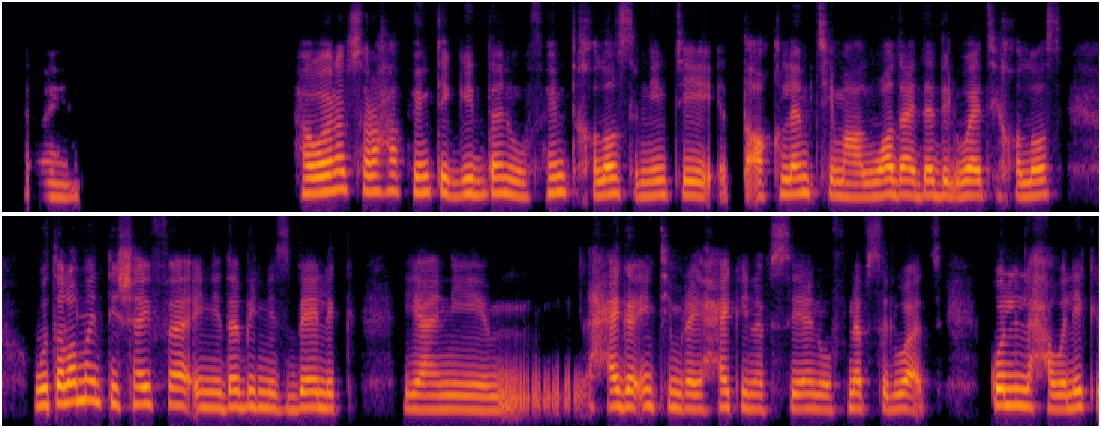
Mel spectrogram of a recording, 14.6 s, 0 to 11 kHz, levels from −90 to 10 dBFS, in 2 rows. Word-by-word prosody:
تمام. 165 -1 -10 1.5
هو 205 +1 +6
أنا 235 +3 +5
بصراحة 235 -2 -1
فهمتِك 215 -1 0
جدًا 200 +2 0
وفهمت 205 +5 -3
خلاص 195 +1 +1
إن 175 +1 -4
أنتِ 190 0 -3 0.4
تأقلمتِ 200 +3 -1
مع 170 -2 -2
الوضع 185 +3 +3
ده 185 +1 +1
دلوقتي 185 0 +1
خلاص، 185 +3 -2 0.4
وطالما 260 +5 +5
أنتِ 275 -3 0
شايفة 245 +1 0
إن 205 -3 +1
ده 215 - +2
بالنسبة 205 -2 -1
لِك 195 -2 -3 0.3
يعني 180 -2 -2 0.6
حاجة 215 0 +2
أنتِ 225 -1 -4
مريحاكِ 200 +1 -1
نفسيًا، 190 0 -4
وفي 175 +2 -5
نفس 195 0 -3
الوقت 195 - -1 0.3
كل 230 0 +6
اللي 225 -1 +2
حواليكِ 190 +3 0
195 Hz, 140 wpm, -20 LUFS, 185-215 Hz, 1.5 s, هو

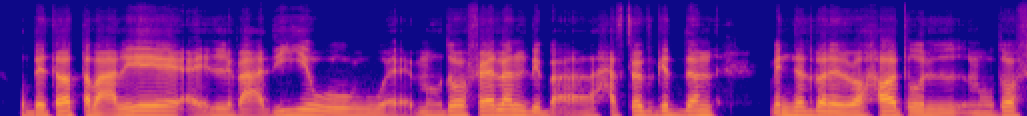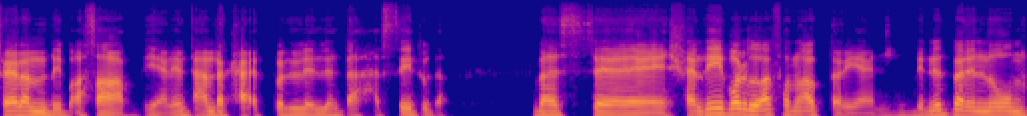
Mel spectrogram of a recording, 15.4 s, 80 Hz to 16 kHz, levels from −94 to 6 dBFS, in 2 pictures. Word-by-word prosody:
وبيترتب 115 +2 +2
عليه 135 +7 +4
اللي 115 -3 -4
بعديه، 125 +10 -1
والموضوع 120 0 -3
فعلًا 145 +1 +3
بيبقى 115 -1 -5
حساس 120 +4 -2
جدًا، 140 +1 0 0.4
بالنسبة 130 +2 +2
للراحات 120 +2 +3
والموضوع 110 +1 -3
فعلًا 130 0 +3
بيبقى 115 0 -4
صعب، 105 -4 +1
يعني 110 +1 -6
أنت 120 -1 -5
عندك 120 -1 0
حق - - 0
في - - -29
كل 115 -1 -3
اللي 115 +1 -4
أنت 115 - -7
حسيته 115 -1 -6
ده، 110 - -16 0.6
بس 115 0 -2 0.6
خليني 125 +9 +4
برضو 160 -3 +4
أفهم 150 -3 -5
أكتر 135 -6 -2
يعني، 100 +1 -9
بالنسبة 140 +8 -1
للنوم، 125 -2 -1
120 Hz, 130 wpm, -23 LUFS, 115-135 Hz, 0.6 s, عليه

